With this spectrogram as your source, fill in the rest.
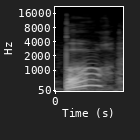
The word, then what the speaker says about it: porc: la dernière chose c'était port alors souvenez-vous que port on ne prononce pas le ces finales d'accord mais on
